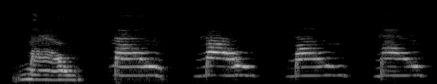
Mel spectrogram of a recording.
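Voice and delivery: high mewing cat noises; playful high kitty meows; meowing like a cat. Pretend. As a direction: meow like a little kitten. Playing a cat.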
